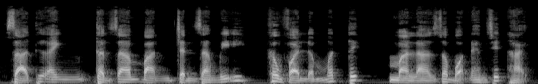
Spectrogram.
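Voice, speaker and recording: A man's voice: lowish voice, expressive, normal speed. A man voicing a frightened schoolgirl confessing to the police, hesitant and respectful. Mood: nervous.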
